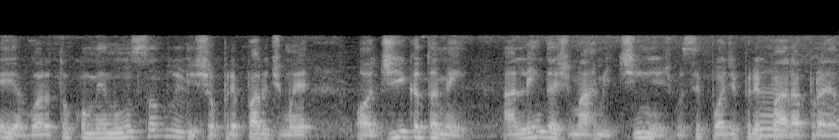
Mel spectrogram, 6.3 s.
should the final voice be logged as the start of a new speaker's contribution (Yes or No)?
No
